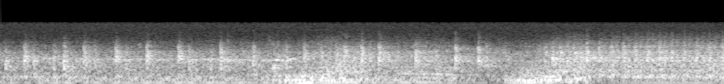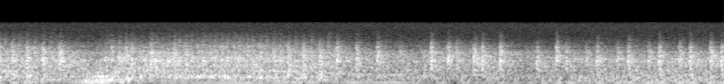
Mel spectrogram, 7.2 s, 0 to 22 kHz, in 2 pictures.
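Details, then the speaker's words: BMW E36 323i, M52B25 engine, 140,000 km, idling: steady rapid knocking unchanged as each ignition coil plug is pulled in turn, so not ignition-related; suspected connecting rod bearing damage, now in doubt. "Problem bleibt bestehen."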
